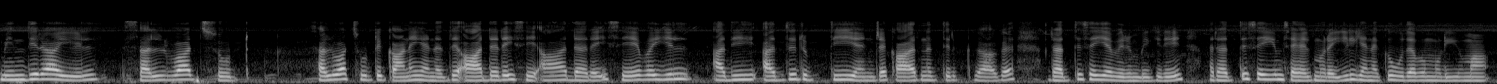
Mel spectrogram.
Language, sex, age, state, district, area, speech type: Tamil, female, 18-30, Tamil Nadu, Vellore, urban, read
